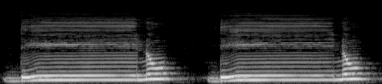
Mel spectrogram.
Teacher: نون پیش نو، دینو، دینو، یعنی دال کو لمبا کرنا ہے کیونکہ اس کے بعد یا مدہ ہے، اور نون کو لمبا نہیں کریں گے کیونکہ نون کے بعد مد نہیں ہے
